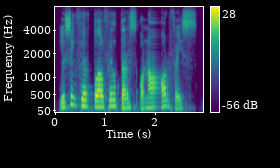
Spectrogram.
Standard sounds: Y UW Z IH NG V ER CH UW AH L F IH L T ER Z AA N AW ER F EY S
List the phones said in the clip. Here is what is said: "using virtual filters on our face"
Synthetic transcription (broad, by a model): Y UW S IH NG F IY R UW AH L F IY L T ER S AA N AW ER F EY S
